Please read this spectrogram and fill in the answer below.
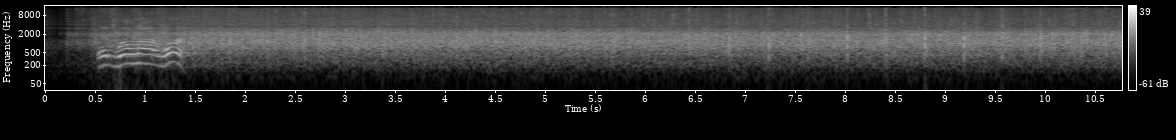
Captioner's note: applause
